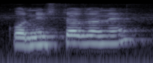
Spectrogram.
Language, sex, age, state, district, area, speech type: Assamese, female, 45-60, Assam, Sivasagar, rural, spontaneous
